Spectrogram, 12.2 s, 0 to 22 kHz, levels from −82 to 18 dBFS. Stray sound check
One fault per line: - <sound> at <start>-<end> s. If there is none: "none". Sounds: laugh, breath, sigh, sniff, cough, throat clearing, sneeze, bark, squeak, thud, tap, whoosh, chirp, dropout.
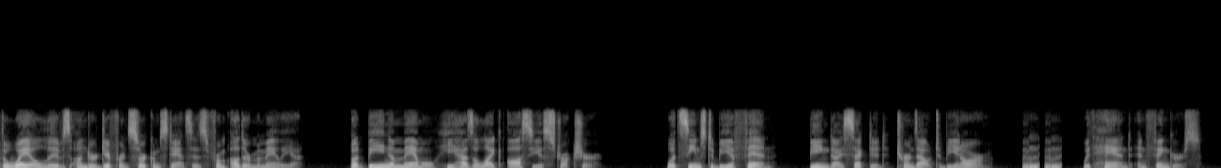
- laugh at 10.2-10.6 s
